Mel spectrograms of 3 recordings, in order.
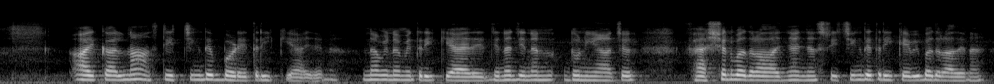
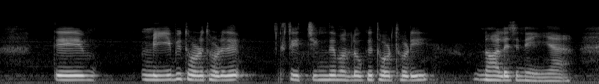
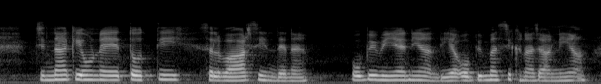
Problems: constant background noise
